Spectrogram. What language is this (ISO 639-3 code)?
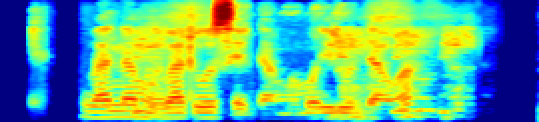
lug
